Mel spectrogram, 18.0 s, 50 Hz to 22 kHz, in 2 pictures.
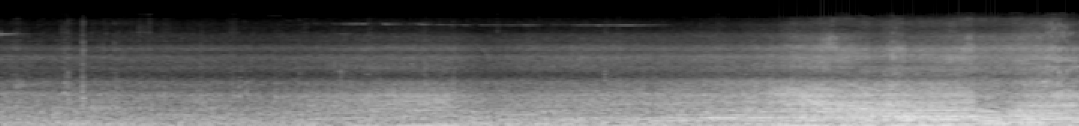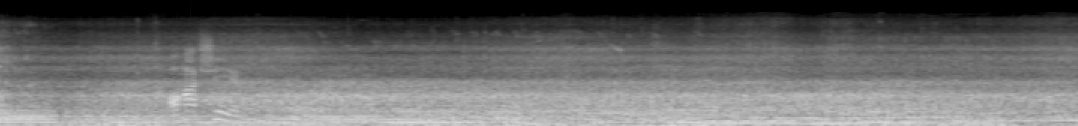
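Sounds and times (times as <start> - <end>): car passing by: 4.6 - 9.4.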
